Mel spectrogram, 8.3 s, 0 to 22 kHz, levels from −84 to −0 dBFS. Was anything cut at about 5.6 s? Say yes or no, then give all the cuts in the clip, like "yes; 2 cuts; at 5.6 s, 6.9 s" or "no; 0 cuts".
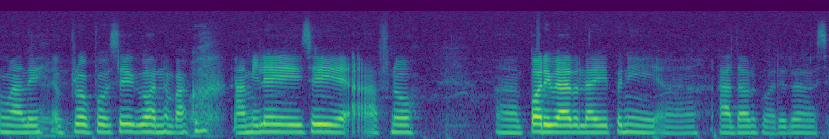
no; 1 cut; at 2.3 s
